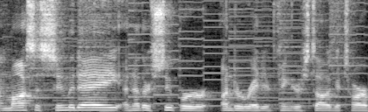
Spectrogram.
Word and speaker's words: Masa Sumide: It's spelled like Mesa Sumide, and when I was a teenager, that's what I thought his name was. But no, it's Masa Sumide.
